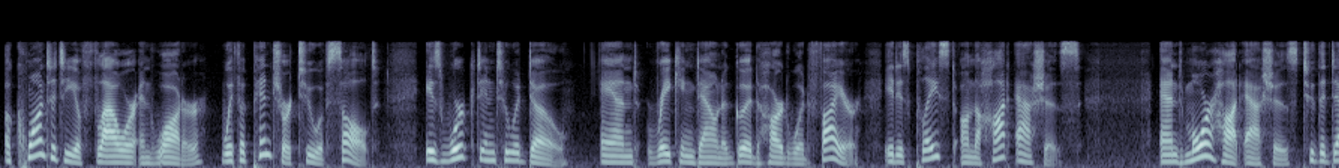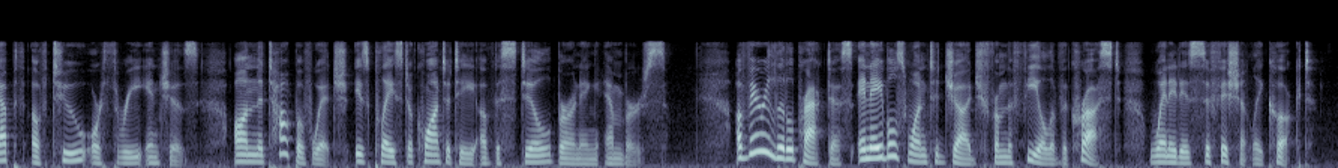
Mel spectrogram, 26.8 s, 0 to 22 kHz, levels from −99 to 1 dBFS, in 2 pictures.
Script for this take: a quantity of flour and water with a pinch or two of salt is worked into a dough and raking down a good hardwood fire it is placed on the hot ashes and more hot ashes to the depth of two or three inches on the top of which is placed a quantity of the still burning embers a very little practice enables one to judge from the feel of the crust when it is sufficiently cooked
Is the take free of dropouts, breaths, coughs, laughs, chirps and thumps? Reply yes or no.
yes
